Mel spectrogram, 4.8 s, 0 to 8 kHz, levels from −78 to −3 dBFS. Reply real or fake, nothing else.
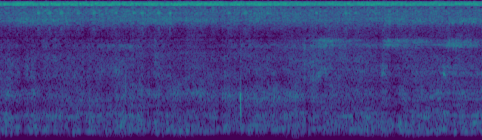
fake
